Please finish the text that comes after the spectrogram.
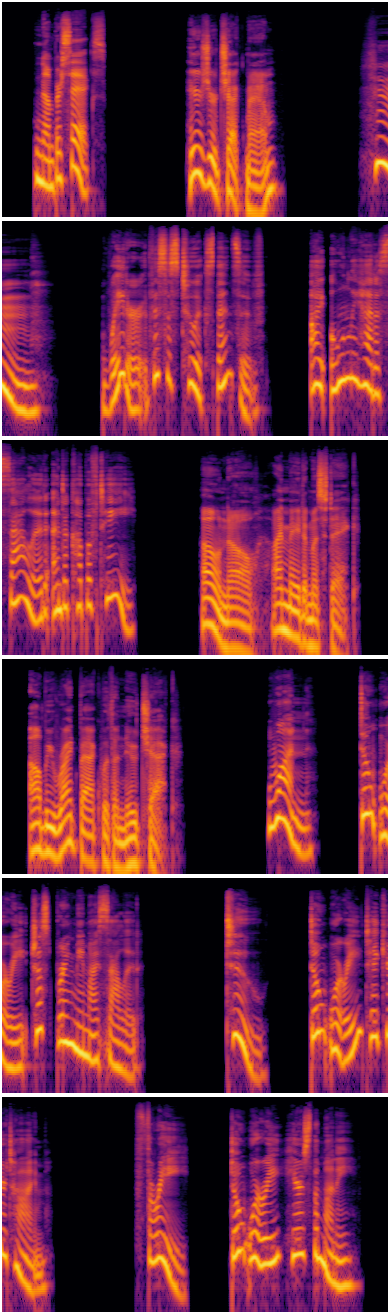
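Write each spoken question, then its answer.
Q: Oh no, I made a mistake. I'll be right back with a new check.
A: 2: Don't worry, take your time.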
